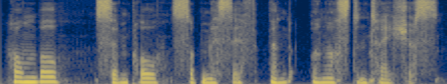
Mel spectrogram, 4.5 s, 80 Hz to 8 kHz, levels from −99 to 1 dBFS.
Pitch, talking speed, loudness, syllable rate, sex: 145 Hz, 65 wpm, -21 LUFS, 3.8 syllables/s, male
